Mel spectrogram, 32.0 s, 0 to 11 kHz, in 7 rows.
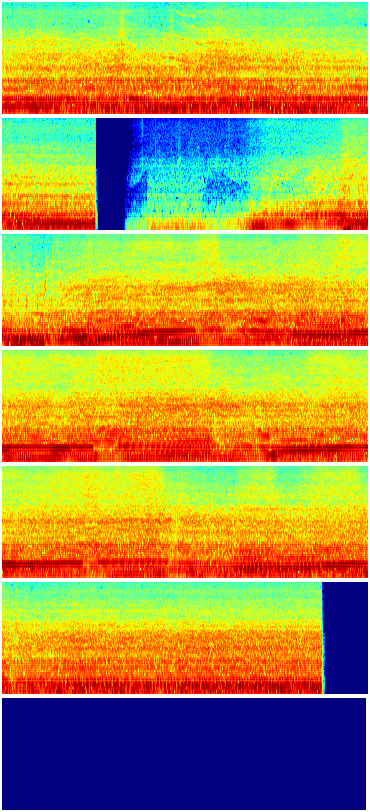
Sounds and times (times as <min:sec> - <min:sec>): Car: 0:00.0 - 0:26.9
Medium engine (mid frequency): 0:00.0 - 0:26.9
Accelerating, revving, vroom: 0:07.6 - 0:24.2.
